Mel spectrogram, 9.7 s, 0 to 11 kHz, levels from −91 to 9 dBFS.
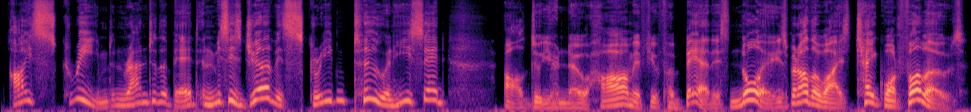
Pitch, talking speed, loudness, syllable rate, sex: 155 Hz, 185 wpm, -19 LUFS, 4.4 syllables/s, male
